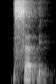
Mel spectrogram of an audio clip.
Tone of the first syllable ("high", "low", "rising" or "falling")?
high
